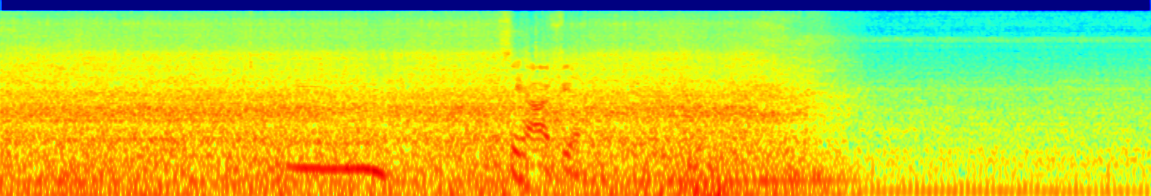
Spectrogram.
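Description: Car road noise heard inside the cabin while driving: a steady rushing of tyres and wind. About six seconds in it cuts off sharply to a much quieter steady low hum.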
